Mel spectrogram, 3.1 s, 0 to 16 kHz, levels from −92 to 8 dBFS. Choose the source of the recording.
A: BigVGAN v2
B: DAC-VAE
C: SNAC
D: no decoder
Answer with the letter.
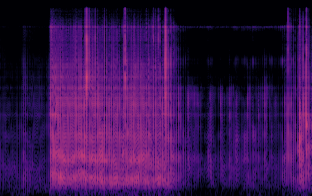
A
